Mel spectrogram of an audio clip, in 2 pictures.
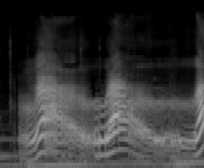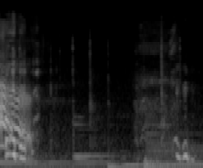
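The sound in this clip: A human voice imitates a young lion's weak roar with a few strained, wavering cries that rise and fall in pitch, followed by a pause and a fainter, shorter growl.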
